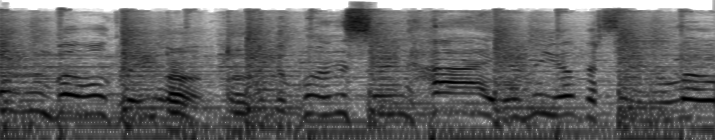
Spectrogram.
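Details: Pop music with a sung melody over steady bass and percussion, with no animal sounds. The vocal line slides and wavers above a thumping low accompaniment throughout.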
